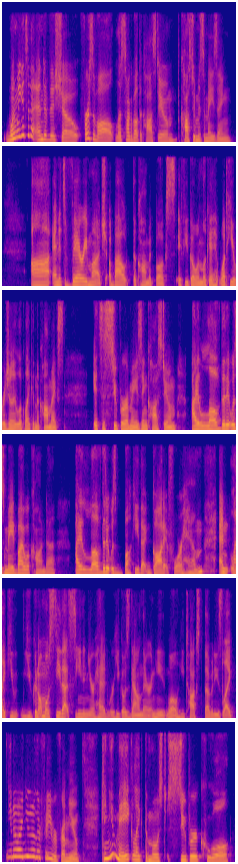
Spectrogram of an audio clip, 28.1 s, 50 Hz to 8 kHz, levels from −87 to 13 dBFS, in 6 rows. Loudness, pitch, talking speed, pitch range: -20 LUFS, 165 Hz, 235 wpm, 145-195 Hz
